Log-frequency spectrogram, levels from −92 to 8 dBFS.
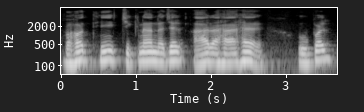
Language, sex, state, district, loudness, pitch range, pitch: Hindi, male, Bihar, Patna, -15 LUFS, 125-145 Hz, 135 Hz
